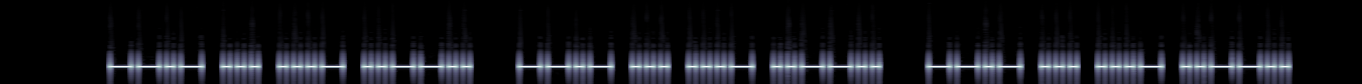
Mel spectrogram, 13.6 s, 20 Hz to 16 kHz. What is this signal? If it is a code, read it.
Morse code, heard as a keyed tone, about 17 wpm, 700 Hz. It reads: QSV? QSV? QSV?
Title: Q-Codes Repeated 3x 17wpm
